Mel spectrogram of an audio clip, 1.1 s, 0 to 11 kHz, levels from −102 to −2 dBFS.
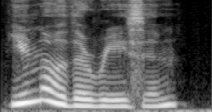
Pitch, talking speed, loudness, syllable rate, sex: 220 Hz, 225 wpm, -15 LUFS, 5.6 syllables/s, female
